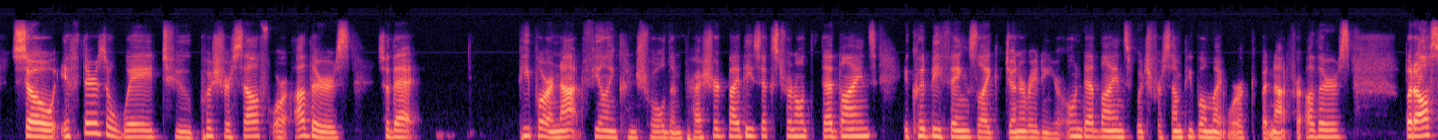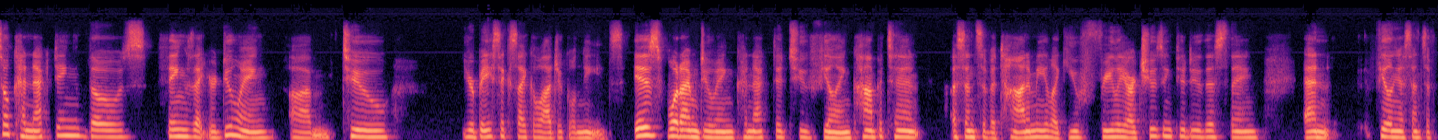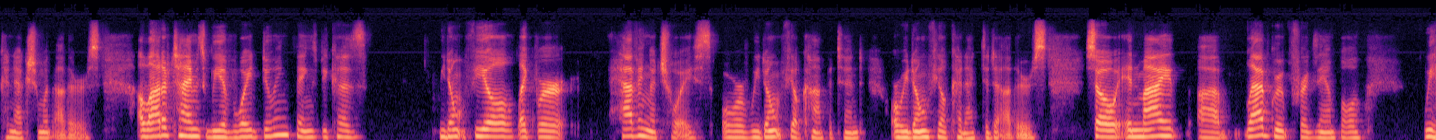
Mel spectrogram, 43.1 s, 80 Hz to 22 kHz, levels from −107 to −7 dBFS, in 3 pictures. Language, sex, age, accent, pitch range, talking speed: English, female, 30-49, American, 165-190 Hz, 170 wpm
